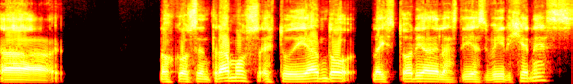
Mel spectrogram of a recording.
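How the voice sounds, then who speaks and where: Over a quiet background, a man speaks at a very slow pace with a fairly low pitch, ordinary pitch variation and very even loudness, in a dry, close sound with no echo. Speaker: pastor. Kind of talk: bible study lecture.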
